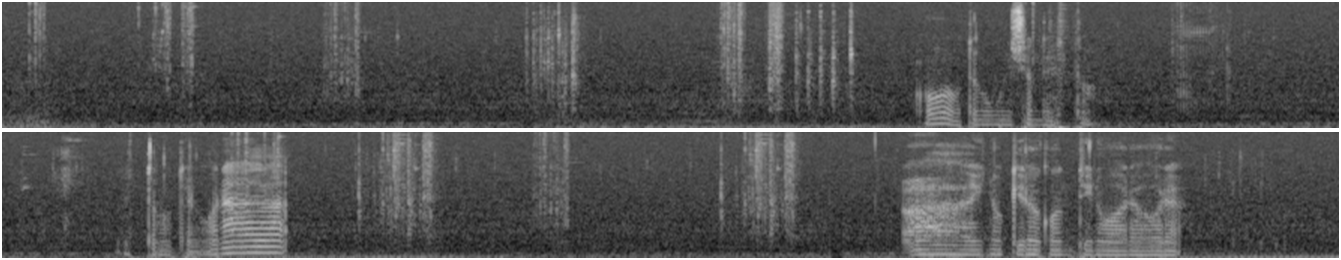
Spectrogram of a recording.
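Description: Metal weapons click and clack as they are switched.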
